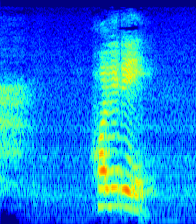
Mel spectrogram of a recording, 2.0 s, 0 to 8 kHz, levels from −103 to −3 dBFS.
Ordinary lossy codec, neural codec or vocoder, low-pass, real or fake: MP3, 48 kbps; autoencoder, 48 kHz, 32 numbers a frame, DAC-VAE, trained on Japanese speech; 7.2 kHz; fake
